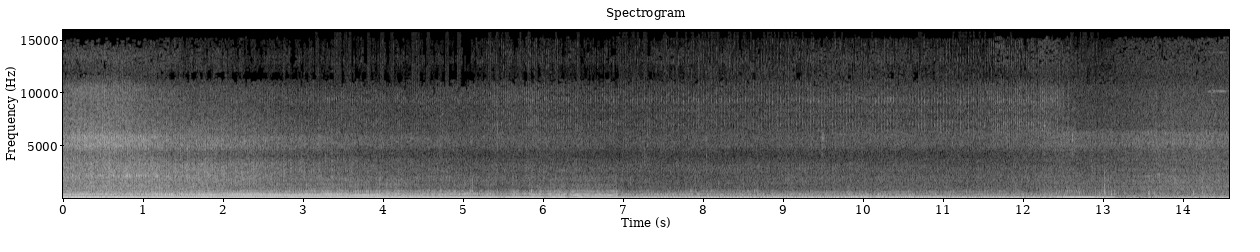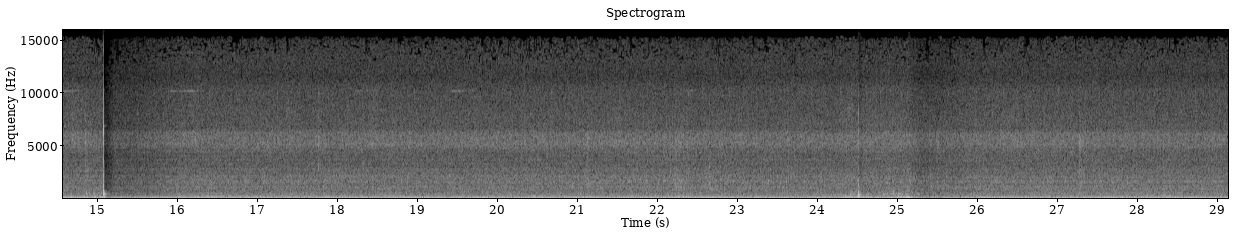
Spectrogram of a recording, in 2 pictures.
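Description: Heavy diesel truck engine running close by, its pitch sliding slowly down for about thirteen seconds and then cutting off. A steady low engine drone follows, with a sharp click about fifteen seconds in.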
